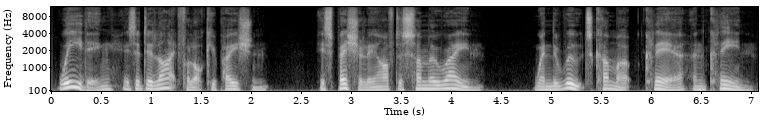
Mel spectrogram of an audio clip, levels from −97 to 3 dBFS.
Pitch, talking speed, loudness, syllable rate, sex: 130 Hz, 145 wpm, -19 LUFS, 4.8 syllables/s, male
